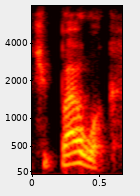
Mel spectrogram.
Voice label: "chipauak", Náhuatl; limpio; clean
